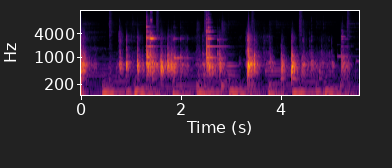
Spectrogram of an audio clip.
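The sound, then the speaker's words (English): Glass bottles of wood alcohol clink and rattle against each other in a crate, a busy irregular series of bright chinks over dull wooden thumps, with no one speaking. “A bunch of bottles. Wood alcohol.”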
